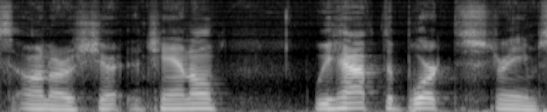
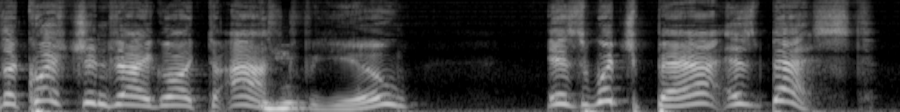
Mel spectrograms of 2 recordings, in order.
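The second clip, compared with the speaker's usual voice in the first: put-on British accent, pitched up; 8 semitones higher than usual. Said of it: "asked in the accent".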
